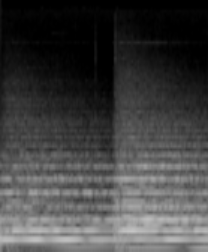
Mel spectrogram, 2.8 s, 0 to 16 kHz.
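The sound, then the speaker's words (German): Europe's largest medieval free-swinging church bell, rung only 12 times a year over Erfurt, Germany, rings with a deep, rich tone, its sustained hum and overtones filling the air, then a fresh strike near the middle renews the resonant, swelling clang. “Nur 12-mal im Jahr erklingt die größte mittelalterliche freischwingende Glocke Europas über den Dächern von Erfurt.”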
